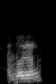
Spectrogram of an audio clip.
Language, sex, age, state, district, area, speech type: Bengali, male, 45-60, West Bengal, Hooghly, urban, conversation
